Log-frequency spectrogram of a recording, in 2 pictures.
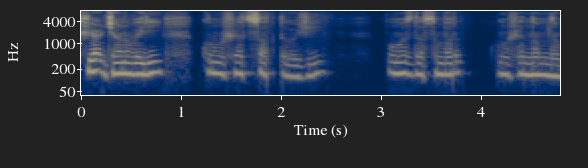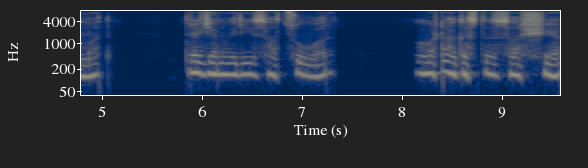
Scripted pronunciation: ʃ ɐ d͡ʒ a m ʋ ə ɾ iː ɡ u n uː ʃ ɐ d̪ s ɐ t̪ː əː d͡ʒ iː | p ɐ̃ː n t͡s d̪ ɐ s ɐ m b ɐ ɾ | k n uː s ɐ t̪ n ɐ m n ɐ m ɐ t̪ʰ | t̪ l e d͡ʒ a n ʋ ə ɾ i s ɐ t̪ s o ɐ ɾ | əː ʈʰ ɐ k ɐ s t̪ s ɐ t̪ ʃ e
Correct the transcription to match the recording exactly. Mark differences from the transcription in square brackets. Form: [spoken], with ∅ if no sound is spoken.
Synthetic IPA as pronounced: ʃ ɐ d͡ʒ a [n] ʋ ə ɾ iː [k] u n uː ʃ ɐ [t̪] s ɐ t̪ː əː d͡ʒ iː | p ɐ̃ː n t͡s d̪ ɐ s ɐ m b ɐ ɾ | k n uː [ʃ] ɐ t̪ n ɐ m n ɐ m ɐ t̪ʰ | t̪ [ɾ] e d͡ʒ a n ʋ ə ɾ i s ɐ t̪ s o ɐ ɾ | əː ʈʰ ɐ [ɡ] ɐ s t̪ s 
